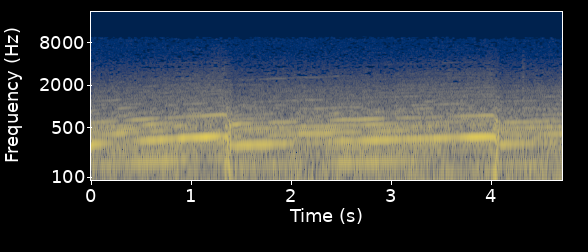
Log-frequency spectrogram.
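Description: Porsche 991 GT3's naturally aspirated flat-six at full throttle, heard from inside the cabin. The revs climb steadily and the pitch drops sharply twice, about a second and a half in and again about four seconds in, as the PDK gearbox changes up a gear each time.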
